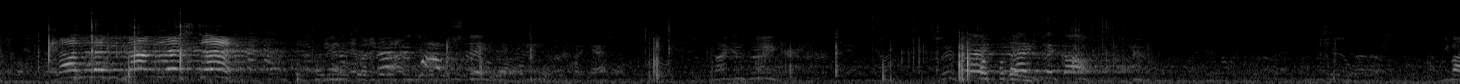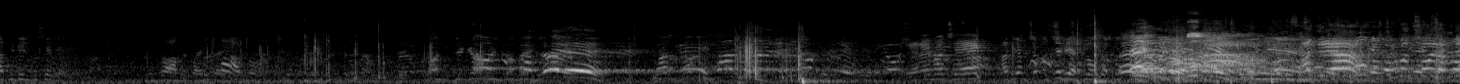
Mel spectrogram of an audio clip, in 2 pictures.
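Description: Football players shout to each other across an open field outdoors.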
